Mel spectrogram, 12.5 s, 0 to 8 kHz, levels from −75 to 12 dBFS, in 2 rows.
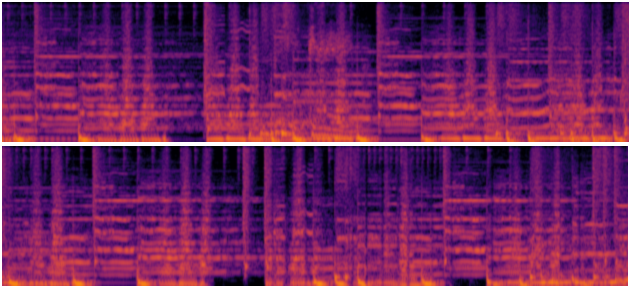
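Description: Between 8.96 and 11.20 s the audio turns choppy and robotic, with a stuttering quality and small pieces missing. This is repeated packet loss (robotic sound): audio kept failing to arrive in time, and each hole, up to about 37 ms long, was patched by extending the preceding sound. Roughly an eighth of that stretch is filler. Brief smears or wobbles follow at 11.84 to 11.87 s and 12.03 to 12.11 s, the second being two back-to-back dropouts. These are short concealed packet loss, where roughly 20 ms chunks went missing and the receiver bridged each gap by continuing the last sound before blending back in. The whole clip carries no content above 8 kHz, which fits a wideband call codec such as 64 kbps G.722.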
